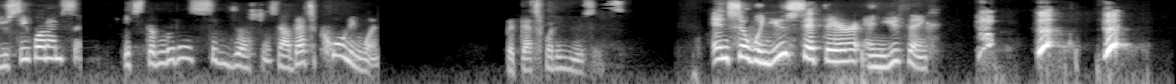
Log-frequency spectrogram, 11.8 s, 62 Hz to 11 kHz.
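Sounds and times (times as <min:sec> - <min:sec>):
speech: 0:00.0 - 0:03.9, 0:05.1 - 0:06.4, 0:07.1 - 0:11.3
person hiccuping: 0:09.8 - 0:11.4.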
